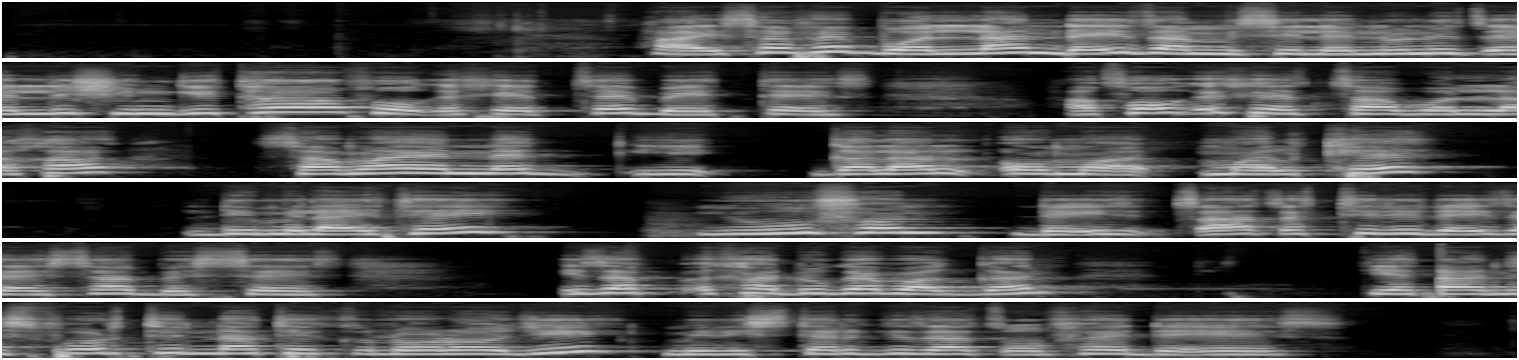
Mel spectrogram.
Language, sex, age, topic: Gamo, female, 25-35, government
